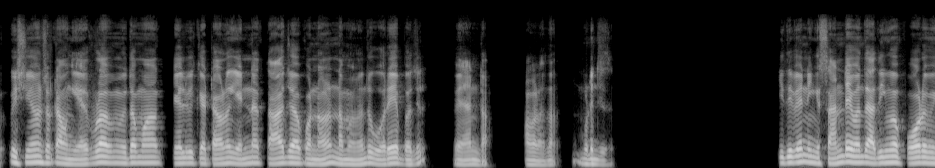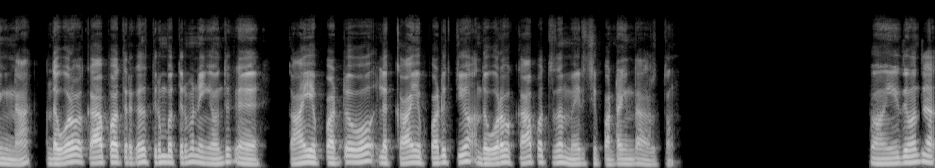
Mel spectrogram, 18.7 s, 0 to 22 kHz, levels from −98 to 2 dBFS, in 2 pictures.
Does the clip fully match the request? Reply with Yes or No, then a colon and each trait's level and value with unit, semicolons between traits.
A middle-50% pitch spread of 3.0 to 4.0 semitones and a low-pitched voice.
Yes: average, 3.6 semitones; low, 130 Hz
